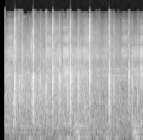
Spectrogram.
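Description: Opening of an intro music sting: a quick, irregular run of sharp percussive hits like hand claps, over a faint low pulse.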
